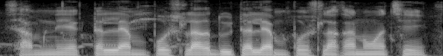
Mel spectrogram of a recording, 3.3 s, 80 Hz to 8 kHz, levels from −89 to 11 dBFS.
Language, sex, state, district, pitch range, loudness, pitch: Bengali, male, West Bengal, Alipurduar, 100-105 Hz, -18 LUFS, 100 Hz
